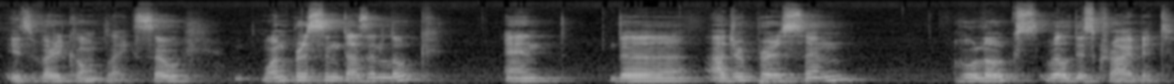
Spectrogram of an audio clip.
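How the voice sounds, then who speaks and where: A man's voice: on the high side, steady tone, takes it slowly, darkish tone. A man from the Czech Republic with a Czech accent, a university lecturer giving a teaching demonstration in English, his second language, with frequent fillers and restarts.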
